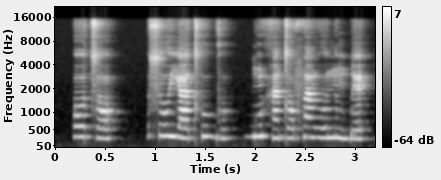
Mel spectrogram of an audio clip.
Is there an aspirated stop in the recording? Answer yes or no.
yes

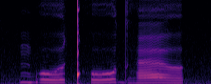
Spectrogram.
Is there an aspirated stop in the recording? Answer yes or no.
yes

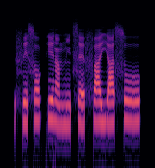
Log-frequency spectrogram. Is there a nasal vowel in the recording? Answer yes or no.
yes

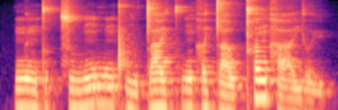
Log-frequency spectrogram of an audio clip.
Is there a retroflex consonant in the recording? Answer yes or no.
no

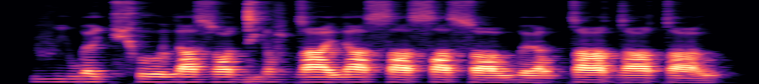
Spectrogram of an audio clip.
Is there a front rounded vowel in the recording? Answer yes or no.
yes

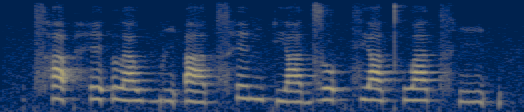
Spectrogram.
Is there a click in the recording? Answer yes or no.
no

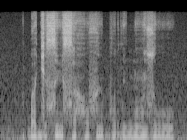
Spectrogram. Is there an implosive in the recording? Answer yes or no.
yes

